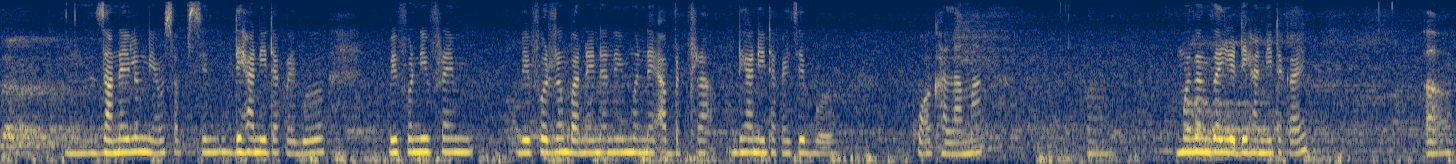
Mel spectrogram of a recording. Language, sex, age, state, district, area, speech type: Bodo, female, 18-30, Assam, Chirang, rural, spontaneous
